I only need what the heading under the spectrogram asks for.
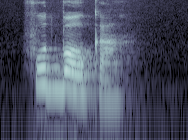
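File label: "футболка", Komi, female; kpv audio dict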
